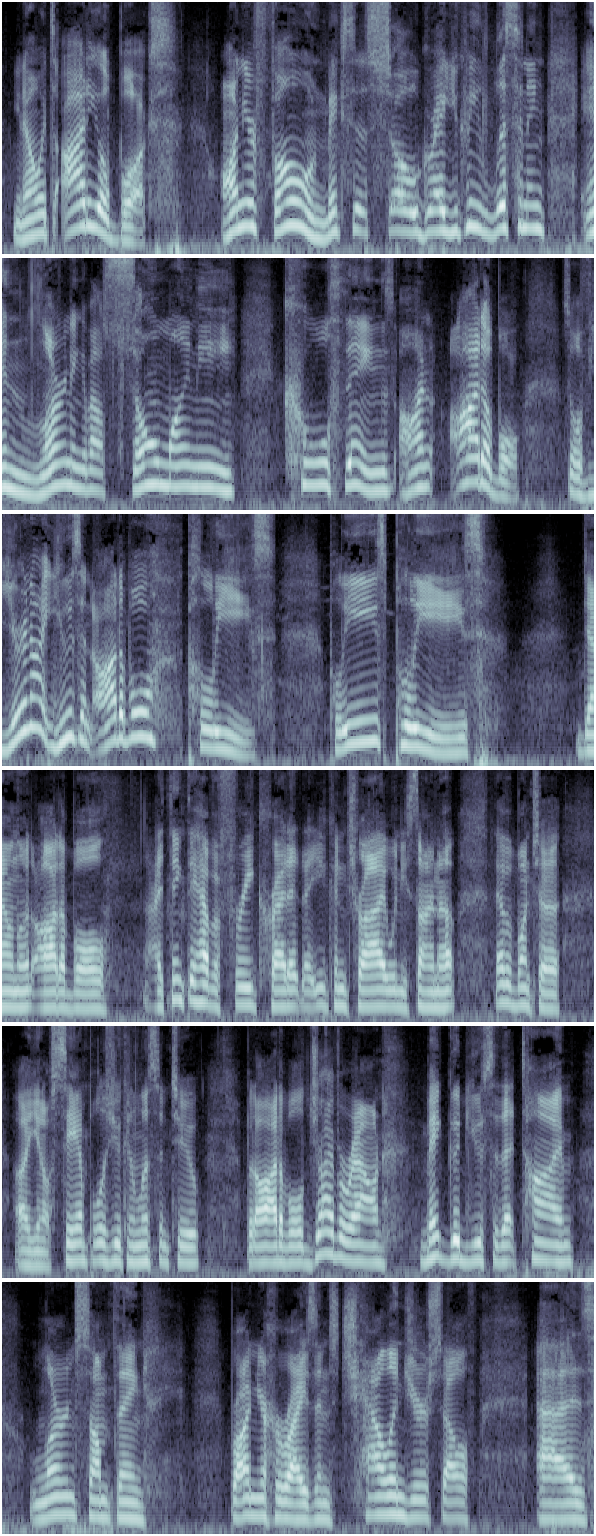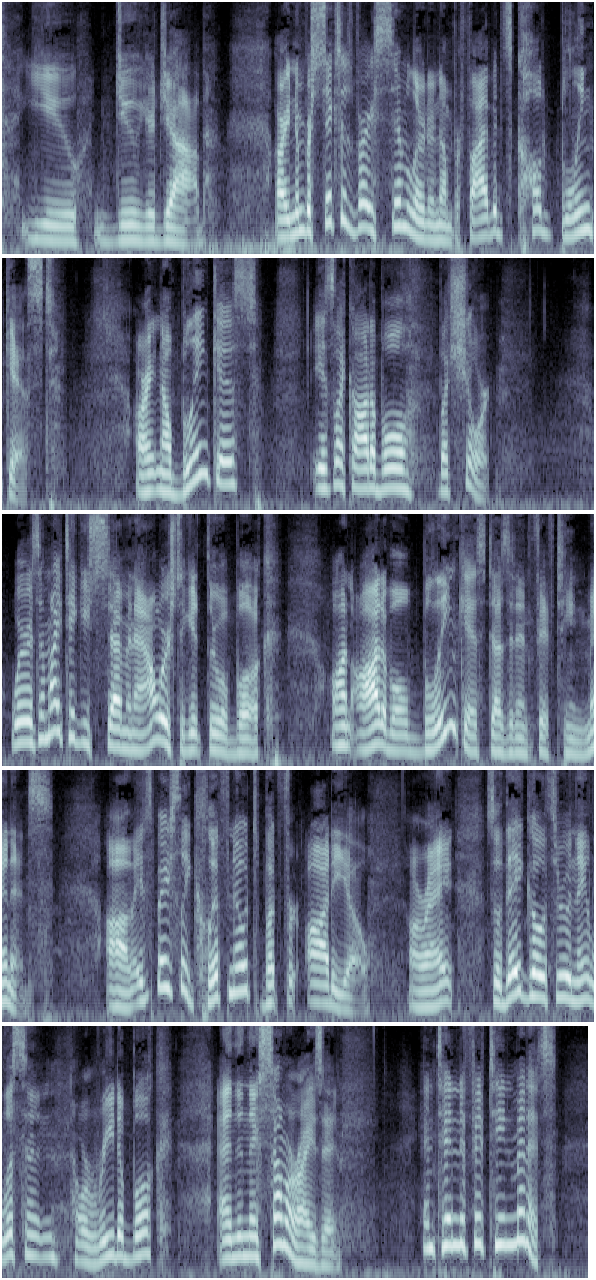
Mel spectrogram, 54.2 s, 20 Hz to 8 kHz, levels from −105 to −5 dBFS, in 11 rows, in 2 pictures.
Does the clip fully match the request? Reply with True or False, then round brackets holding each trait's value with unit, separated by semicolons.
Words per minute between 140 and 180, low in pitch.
False (175 wpm; 165 Hz)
